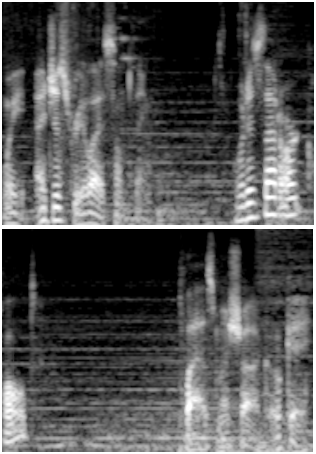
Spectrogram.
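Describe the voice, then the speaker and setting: A man's voice: mid-range voice, huge pitch swings, unhurried, vocal fry. A young man streaming a video game from home, chatty and casual, swearing, laughing and humming to himself. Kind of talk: casual live gameplay chat. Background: game music.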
